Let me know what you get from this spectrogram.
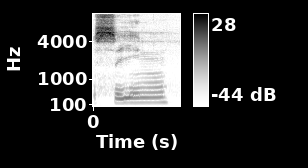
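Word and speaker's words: Cyn: sin waking up alone I pronounce her name is scene because like uh that way like it it sounds less like s-i-n and more like c-y-n scene confused and scared in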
